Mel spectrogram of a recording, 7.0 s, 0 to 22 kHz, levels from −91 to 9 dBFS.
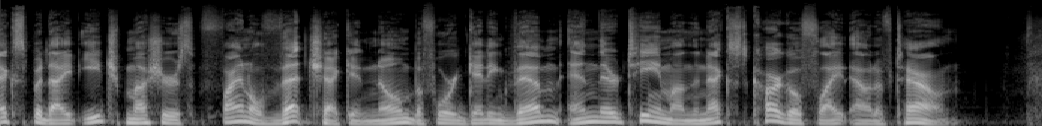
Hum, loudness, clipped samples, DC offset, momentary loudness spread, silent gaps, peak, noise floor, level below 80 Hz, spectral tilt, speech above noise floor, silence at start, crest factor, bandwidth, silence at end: none; -23 LUFS; under 0.1%; under 0.1%; 6 LU; none; -6 dBFS; -56 dBFS; -52 dBFS; -6 dB/octave; 34 dB; 0 s; 16 dB; 15.5 kHz; 0.55 s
